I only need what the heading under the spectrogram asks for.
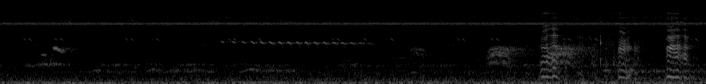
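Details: Grey-headed swamphen on a lily pad giving three harsh, nasal squawks near the end, over a steady high insect drone and faint chirps from smaller birds.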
